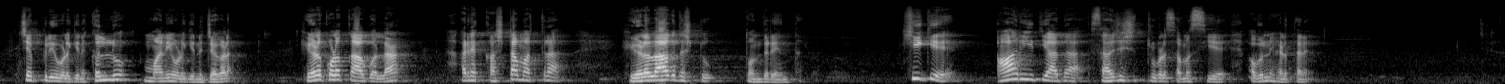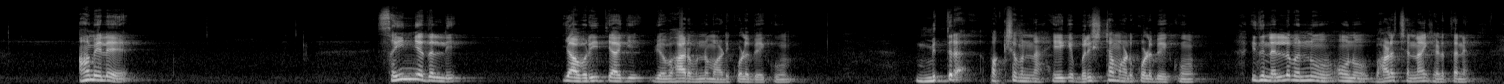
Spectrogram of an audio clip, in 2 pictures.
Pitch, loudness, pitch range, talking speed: 155 Hz, -20 LUFS, 135-185 Hz, 70 wpm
